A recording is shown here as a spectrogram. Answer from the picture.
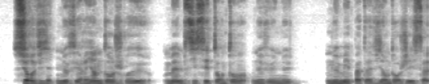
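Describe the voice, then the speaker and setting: Her tone dark and mellow, a woman speaks at a moderate pace with monotone, flat intonation. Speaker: video blogger. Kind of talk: advice vlog.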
